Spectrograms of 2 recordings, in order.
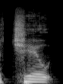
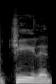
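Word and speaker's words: Chill-E: el nombre Pablo che No es Pablo chile todo el mundo le llama Pablo chile porque pues lo pusieron así pero Vera forma de pronunciar el nombre es Pablo Che y eso viene de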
